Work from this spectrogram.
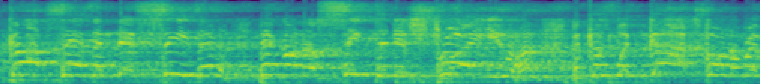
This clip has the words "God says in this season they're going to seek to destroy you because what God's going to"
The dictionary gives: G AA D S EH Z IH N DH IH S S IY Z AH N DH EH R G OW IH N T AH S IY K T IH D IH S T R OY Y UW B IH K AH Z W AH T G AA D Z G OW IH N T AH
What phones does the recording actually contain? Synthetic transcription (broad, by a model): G AA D S EH Z IH N DH IH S S IY Z AH N DH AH R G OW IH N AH S IY K T IH D IH S T R OY Y UW B IH K AH Z W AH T G AA D Z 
